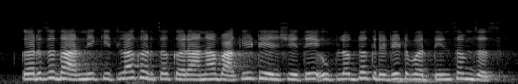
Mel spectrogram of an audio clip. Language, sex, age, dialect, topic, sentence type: Marathi, female, 25-30, Northern Konkan, banking, statement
